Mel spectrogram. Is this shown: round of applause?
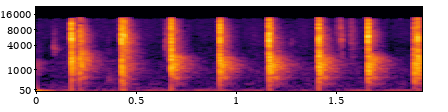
yes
